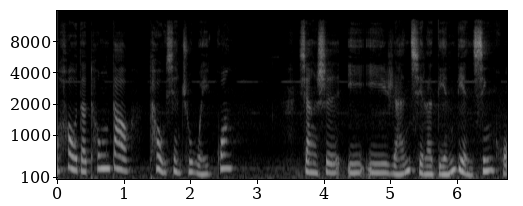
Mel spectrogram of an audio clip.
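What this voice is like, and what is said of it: Usual voice. Nothing is said of it.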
